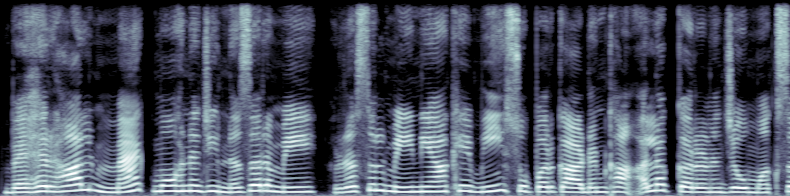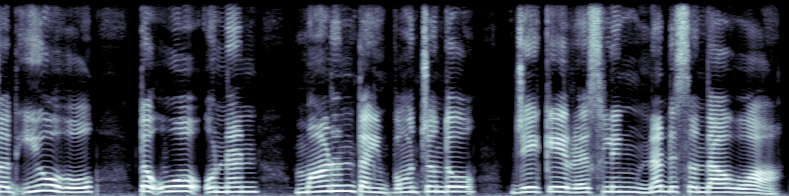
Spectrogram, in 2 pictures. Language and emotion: Sindhi, neutral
